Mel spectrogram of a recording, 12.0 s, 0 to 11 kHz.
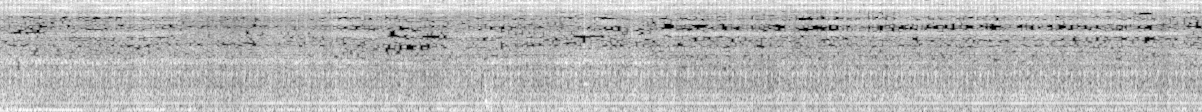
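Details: VW up! TSI, heater core hoses bypassed, warm idle with coolant actually around 97–98°C (dash shows 90): quiet, even idle with soft whoosh of radiator fan switching on slowly; no leaks, normal.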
